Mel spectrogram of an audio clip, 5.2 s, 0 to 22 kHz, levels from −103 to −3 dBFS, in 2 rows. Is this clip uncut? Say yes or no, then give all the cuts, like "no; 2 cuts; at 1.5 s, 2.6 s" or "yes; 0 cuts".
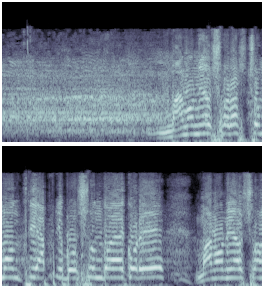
yes; 0 cuts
